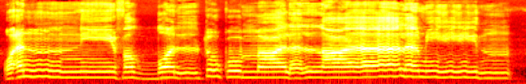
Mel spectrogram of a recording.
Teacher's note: نون مشدد پر غنہ کریں گے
